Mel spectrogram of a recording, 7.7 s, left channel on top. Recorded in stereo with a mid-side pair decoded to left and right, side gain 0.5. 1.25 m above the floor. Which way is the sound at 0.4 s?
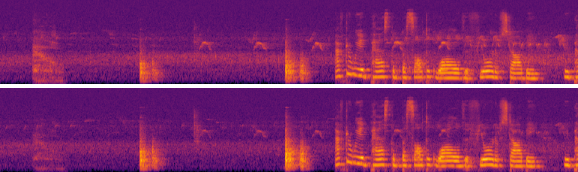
65° left.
